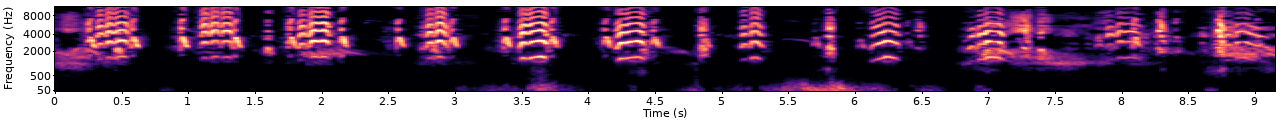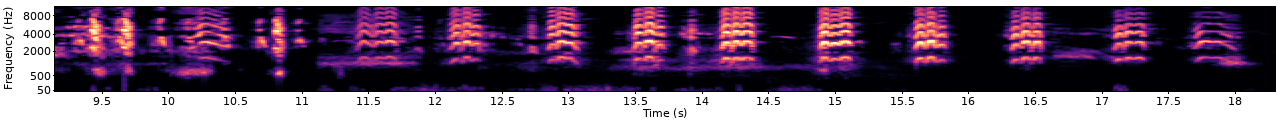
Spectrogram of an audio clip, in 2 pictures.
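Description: Harsh, repeated calls from a seabird nesting colony beside a hut in northern Iceland ring out in a steady, rapid series, loud, with a few overlapping cries midway and no voices.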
